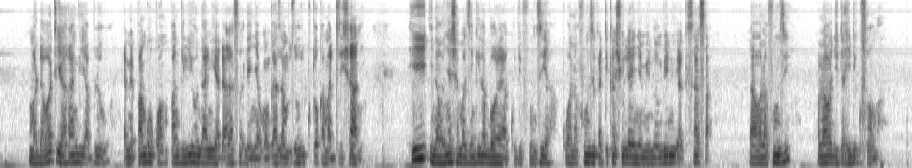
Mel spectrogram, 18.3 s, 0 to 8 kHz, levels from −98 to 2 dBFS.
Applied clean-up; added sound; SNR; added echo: none; none; none; none.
